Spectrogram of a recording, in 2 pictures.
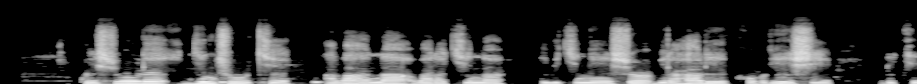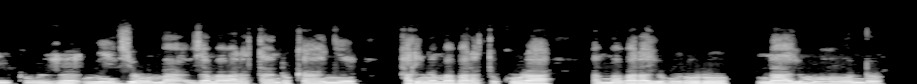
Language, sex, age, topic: Rundi, male, 36-49, education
